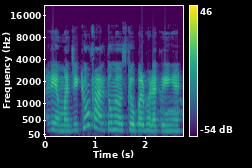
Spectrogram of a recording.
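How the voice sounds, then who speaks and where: A woman's voice: medium pitch, a little fast, muffled recording, natural voice. A woman voicing a patient young husband in a cartoon story, soothing and apologetic.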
